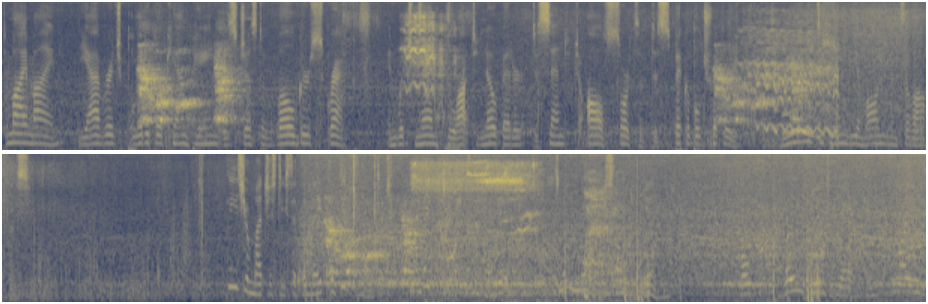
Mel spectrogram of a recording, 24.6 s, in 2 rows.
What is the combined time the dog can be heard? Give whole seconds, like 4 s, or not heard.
4 s.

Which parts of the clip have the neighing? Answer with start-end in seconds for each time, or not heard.
4.5-6.2, 9.8-11.2, 17.8-19.6.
